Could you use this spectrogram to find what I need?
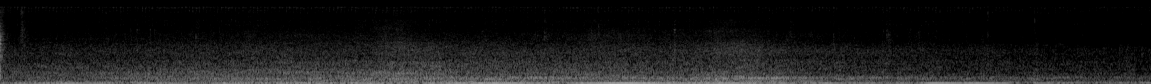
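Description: A car drives past nearby, rising and then fading.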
